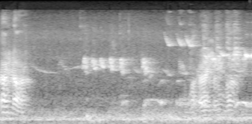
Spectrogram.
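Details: Hill myna from Vietnam mimicking human talk: a rough, voice-like burst opens, level whistled notes follow, and a second speech-like harmonic phrase closes, with constant low rumbling behind.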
